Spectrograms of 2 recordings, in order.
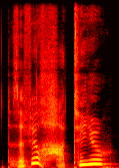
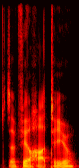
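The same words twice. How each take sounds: First: It is lively, in a distinct character voice. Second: It is flat, in an even narrator voice. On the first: The speaker calls it right. "I use different tones of voice to show the first muffin versus the second muffin" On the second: The speaker calls it wrong. "Now I just sound like the Law and Order narrator. It's not that interesting"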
